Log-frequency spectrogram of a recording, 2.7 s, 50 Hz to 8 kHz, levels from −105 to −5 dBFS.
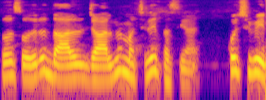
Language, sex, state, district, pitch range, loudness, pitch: Hindi, male, Uttar Pradesh, Jyotiba Phule Nagar, 145-200 Hz, -16 LUFS, 155 Hz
